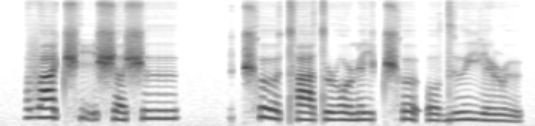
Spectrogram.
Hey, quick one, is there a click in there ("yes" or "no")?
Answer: no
